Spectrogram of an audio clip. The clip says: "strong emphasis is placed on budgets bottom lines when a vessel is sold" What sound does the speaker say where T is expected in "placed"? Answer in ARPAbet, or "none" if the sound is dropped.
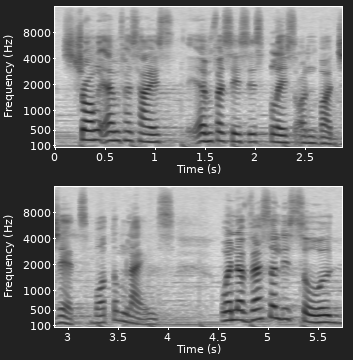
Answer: none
